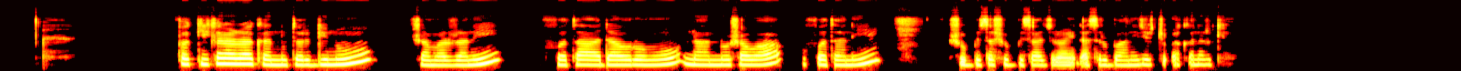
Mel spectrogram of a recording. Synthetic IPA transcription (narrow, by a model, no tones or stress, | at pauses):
fɐkːiːkɐnɐrːaːkɐnːʊt̪ɐɾɡɪnuː | ʃɐmɐrːɐniː | ʊfːɐt̪ɐaːd̪aːɔɾɔmoːnaːnːo̞ːʃɐwaː | ʊfːɐt̪ɐniː | ʃʊbːɪsɐʃʊbːɪsaːd͡ʒɪɾɐ̰nḭːᶑɐ̰sɪɾbaːniːd͡ʒɛt͡ʃːuːᶑɐkɐnɐɾɡɪ̥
